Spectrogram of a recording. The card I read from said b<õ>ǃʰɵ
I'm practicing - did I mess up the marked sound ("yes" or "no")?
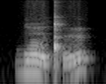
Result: no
